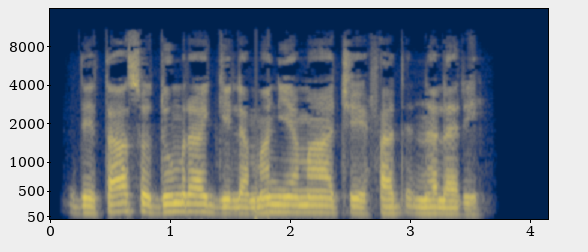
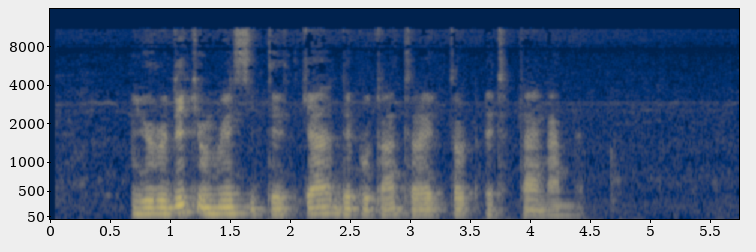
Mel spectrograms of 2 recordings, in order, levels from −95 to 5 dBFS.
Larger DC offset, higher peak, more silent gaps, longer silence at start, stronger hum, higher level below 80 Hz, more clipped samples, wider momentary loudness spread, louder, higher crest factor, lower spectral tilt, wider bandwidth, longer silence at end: neither; first, 0 dBFS vs -8 dBFS; neither; second, 0.15 s vs 0.7 s; neither; about the same, -50 dBFS vs -54 dBFS; neither; second, 6 LU vs 12 LU; first, -14 LUFS vs -28 LUFS; second, 14 dB vs 22 dB; about the same, -5 dB/octave vs -5.5 dB/octave; about the same, 11 kHz vs 11.5 kHz; second, 0.6 s vs 1.3 s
